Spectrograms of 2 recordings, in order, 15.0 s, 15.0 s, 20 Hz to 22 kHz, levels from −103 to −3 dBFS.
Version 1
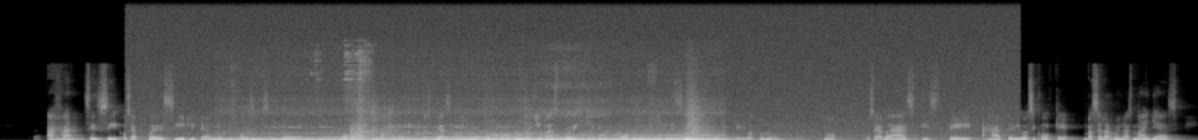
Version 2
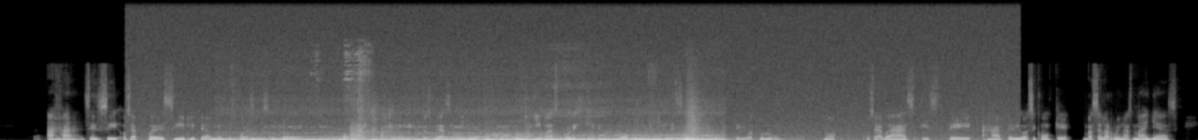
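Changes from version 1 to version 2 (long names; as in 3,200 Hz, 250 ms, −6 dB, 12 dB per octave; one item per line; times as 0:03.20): speech: send off
second sound: send −9.5 dB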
